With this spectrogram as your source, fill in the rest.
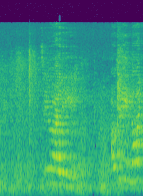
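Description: A young woman speaks aloud in a large echoing hall.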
